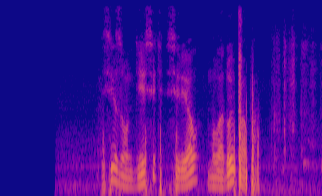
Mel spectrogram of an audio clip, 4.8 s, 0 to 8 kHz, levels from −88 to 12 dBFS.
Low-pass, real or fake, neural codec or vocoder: 7.2 kHz; real; none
